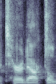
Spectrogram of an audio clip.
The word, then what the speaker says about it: pterodactyl: can't you hear a pterodactyl going to the bathroom i don't know why can't you hear a tear pterodactyl go to the bathroom because the p is silent all right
